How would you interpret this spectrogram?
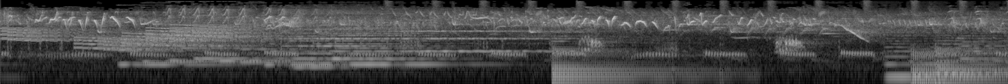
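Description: A dense chorus of many birds singing and calling at once by the water, with overlapping trills, chirps and whistles, some bright, plus a few low croaking calls.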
